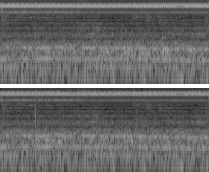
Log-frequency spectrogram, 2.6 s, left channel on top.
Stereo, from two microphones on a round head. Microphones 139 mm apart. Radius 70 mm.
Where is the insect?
10° left (ahead or behind).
